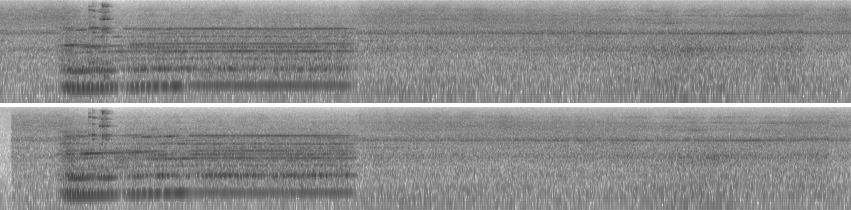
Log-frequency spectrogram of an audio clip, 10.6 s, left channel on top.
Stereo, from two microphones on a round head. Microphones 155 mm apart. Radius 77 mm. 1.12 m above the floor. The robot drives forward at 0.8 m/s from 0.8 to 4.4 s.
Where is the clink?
25° right (ahead or behind), 3.5 m.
